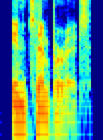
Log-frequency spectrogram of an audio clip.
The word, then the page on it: Intemperate: British English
